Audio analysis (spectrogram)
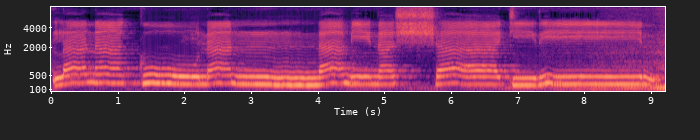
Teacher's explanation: nun bertasydid ghunah musyaddadah atau wajibul ghunah tahan dengungnya tiga ketukan sempurna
